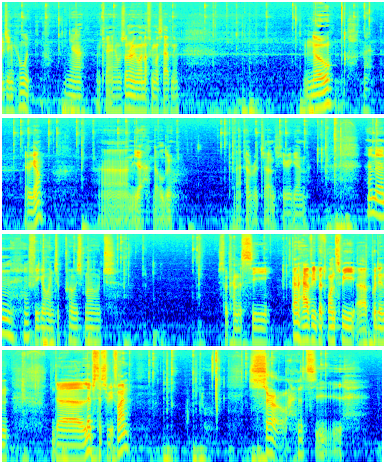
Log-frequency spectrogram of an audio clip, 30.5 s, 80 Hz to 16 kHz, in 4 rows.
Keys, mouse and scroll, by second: 0.4 click, 1.5 ctrl+z, 2.0 click, 3.5 click, 4.3 middle click, 5.0 ctrl+z, 5.3 click, 6.2 ctrl+z, 7.1 click, 7.9 click, 8.2 click, 8.8 click, 9.3 middle click, 10.0 click, 10.4 middle click, 12.0 click, 12.3 middle click, 12.7 click, 13.3 click, 13.9 scroll down 2, 14.4 ctrl+Tab, 15.9 right click, 16.1 ctrl+Tab, 16.8 right click, 17.0 r, 17.8 middle click, 18.3 r, 19.3 middle click, 19.6 middle click, 19.9-20.2 scroll up 2, 20.2 middle click, 20.5 middle click, 20.9 scroll down 2, 23.3 scroll up 3, 23.6 scroll down 2, 24.8 ctrl+z, 25.3 middle click, 25.4 middle click, 25.9 right click, 26.2 ctrl+Tab, 26.8 ctrl+Tab, 27.8 right click, 28.1 ctrl+Tab, 28.3 right click, 29.3 click.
